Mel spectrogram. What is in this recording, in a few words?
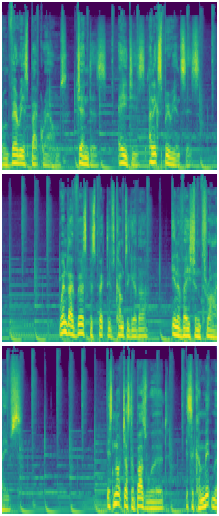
Diversity Explainer Video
